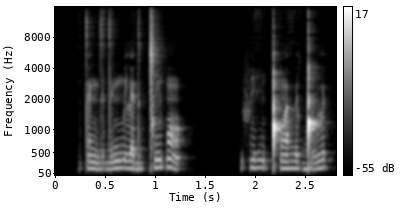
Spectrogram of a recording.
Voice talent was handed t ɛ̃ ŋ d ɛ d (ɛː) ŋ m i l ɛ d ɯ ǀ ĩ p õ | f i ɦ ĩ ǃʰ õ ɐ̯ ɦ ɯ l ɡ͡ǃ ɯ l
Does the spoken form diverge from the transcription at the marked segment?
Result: yes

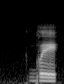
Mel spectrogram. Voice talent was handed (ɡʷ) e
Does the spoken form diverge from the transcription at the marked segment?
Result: no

